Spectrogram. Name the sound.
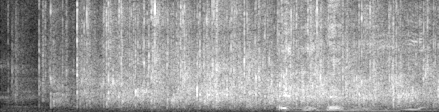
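audience applause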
